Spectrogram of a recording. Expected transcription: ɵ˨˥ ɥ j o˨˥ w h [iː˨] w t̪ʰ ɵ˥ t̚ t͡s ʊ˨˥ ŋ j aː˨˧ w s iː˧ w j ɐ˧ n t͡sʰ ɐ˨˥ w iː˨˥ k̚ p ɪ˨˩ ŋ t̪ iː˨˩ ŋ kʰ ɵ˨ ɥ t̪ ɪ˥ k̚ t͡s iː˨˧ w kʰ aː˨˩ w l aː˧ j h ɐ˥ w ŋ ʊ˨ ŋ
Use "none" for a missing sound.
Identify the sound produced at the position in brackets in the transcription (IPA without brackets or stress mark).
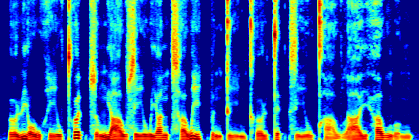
iː˨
